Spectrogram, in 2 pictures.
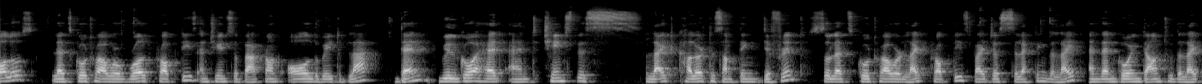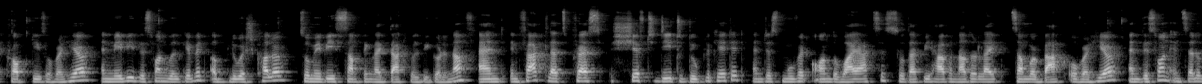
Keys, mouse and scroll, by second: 0.5 space, 1.2 click, 2.0-2.3 drag, 9.7 click, 10.5 click, 12.2 click, 13.5 click, 18.8 shift+d.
